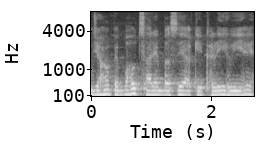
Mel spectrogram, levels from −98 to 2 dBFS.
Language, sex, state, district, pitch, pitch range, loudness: Hindi, male, Bihar, Sitamarhi, 140 Hz, 135-145 Hz, -13 LUFS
